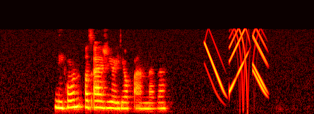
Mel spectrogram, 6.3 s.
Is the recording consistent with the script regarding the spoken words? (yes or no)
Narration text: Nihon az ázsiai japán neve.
yes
